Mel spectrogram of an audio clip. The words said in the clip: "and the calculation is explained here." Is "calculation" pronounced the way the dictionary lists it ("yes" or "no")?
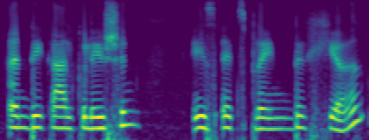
yes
